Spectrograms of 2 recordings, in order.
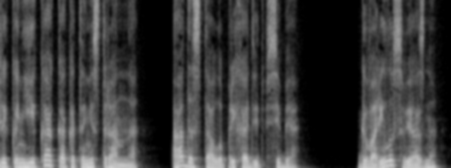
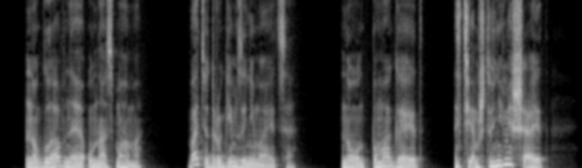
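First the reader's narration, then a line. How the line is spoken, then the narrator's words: Chuckling. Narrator (Russian): хохотнула Ада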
